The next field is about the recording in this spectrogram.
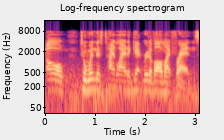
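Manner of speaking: normal talking voice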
